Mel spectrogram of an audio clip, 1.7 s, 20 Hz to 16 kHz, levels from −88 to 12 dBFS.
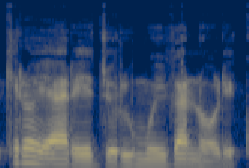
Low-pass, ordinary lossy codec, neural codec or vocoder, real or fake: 14.4 kHz; none; none; real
